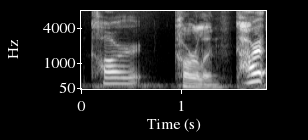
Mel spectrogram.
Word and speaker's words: Carlin: And then, because I say Caroline, you say Caroline, and then I saw her TikTok, and I was like, oh, that says Carlin.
